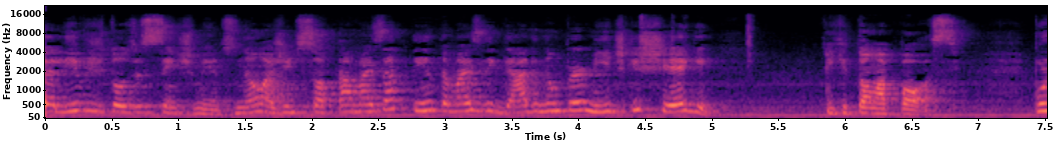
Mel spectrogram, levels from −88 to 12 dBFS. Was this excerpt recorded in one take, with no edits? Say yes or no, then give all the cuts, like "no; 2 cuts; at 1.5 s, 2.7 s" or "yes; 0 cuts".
yes; 0 cuts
